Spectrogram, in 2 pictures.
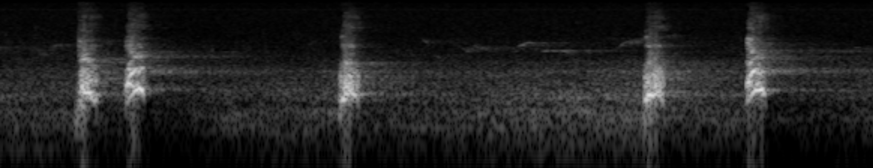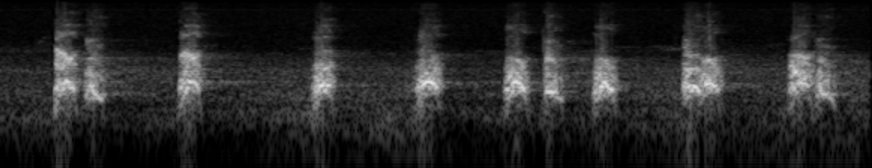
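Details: Three Dandie Dinmont Terriers barking indoors after a person asks what is there; short sharp barks come singly and in quick pairs and triplets, about fifteen in total, with quiet gaps between bursts.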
